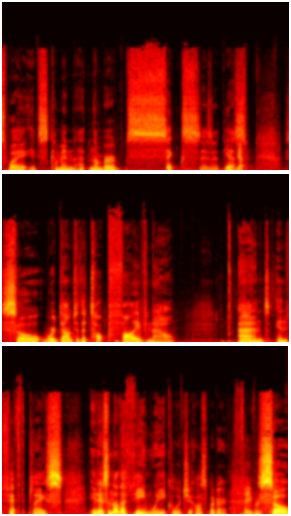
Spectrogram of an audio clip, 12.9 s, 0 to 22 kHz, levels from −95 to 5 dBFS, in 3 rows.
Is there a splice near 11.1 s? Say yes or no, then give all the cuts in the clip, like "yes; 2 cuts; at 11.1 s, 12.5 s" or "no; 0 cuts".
yes; 1 cut; at 11.1 s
